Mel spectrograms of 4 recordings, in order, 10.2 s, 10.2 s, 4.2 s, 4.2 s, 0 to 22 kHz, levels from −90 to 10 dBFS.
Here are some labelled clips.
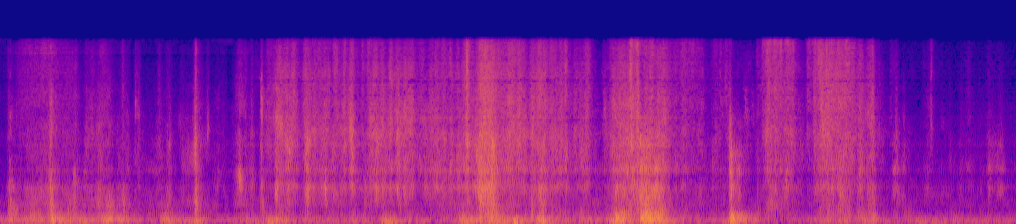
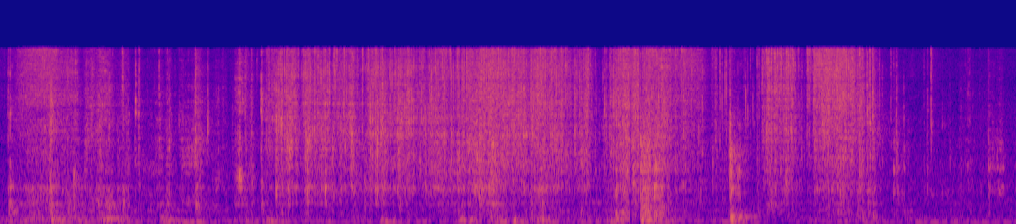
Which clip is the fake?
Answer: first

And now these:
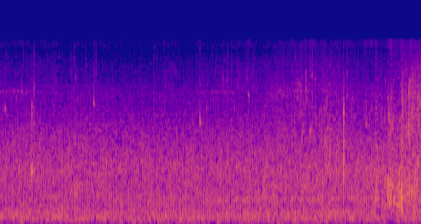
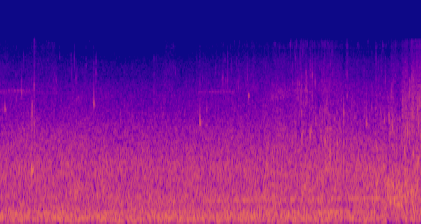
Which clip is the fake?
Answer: first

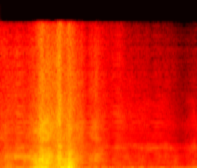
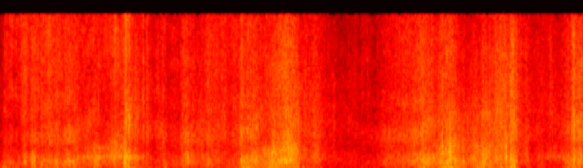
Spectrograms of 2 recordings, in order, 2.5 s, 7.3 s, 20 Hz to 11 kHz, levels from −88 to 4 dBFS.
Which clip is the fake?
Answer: first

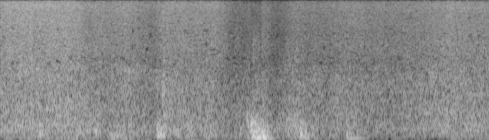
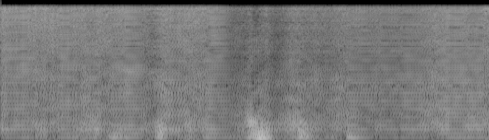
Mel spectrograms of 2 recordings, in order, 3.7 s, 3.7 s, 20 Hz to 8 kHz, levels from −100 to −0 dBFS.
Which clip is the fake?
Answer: second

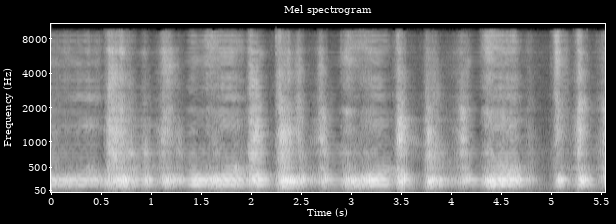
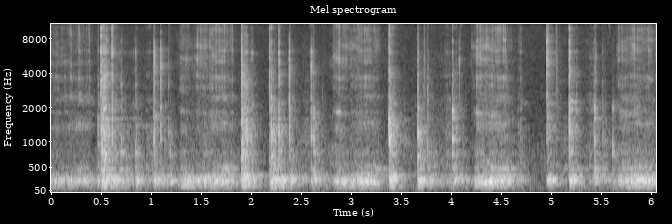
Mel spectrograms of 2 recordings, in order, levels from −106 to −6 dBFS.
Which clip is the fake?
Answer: first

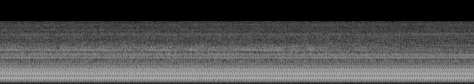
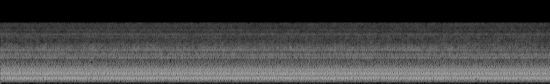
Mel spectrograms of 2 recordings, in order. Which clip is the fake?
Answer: second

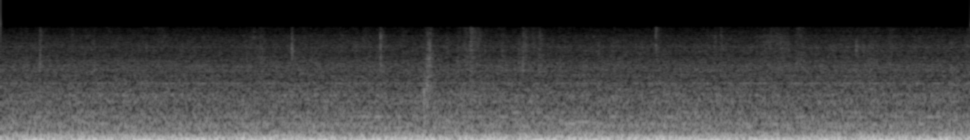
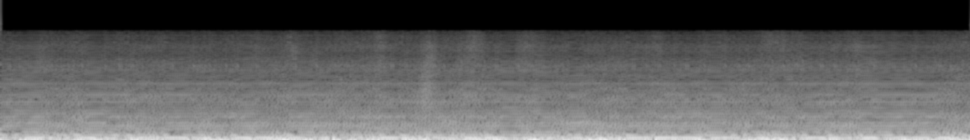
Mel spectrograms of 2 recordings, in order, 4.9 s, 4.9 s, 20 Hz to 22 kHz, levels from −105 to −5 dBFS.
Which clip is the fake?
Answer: second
